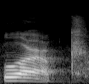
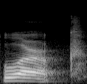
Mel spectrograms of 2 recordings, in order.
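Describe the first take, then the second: First: An American accent with the r sound pronounced. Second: An American accent with the r sound pronounced.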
